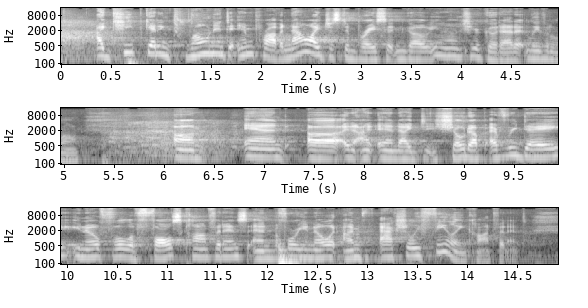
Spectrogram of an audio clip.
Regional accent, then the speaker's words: Ireland; I am Irish down to my toes.

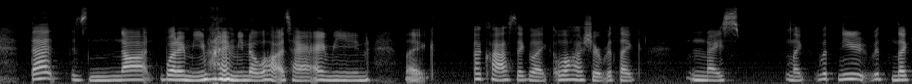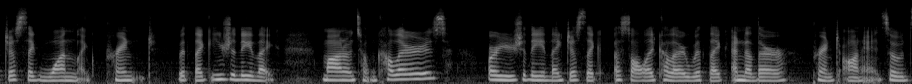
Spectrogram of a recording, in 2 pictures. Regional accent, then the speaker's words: Hawaii, United States; but for me, it's just like, I'm from Hawaii, and that's just not a thing.

